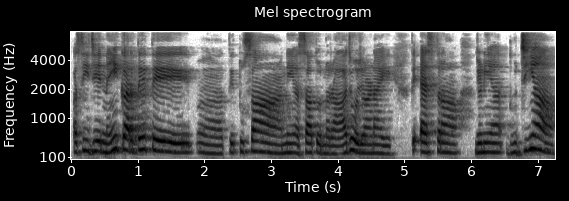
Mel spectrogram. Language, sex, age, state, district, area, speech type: Punjabi, female, 45-60, Punjab, Mansa, urban, spontaneous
